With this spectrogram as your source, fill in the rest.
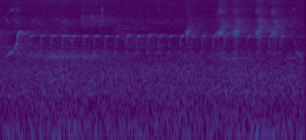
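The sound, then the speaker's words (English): Birds call in the early morning in Franklin, Massachusetts: a faint, sustained high whistle and a few short chirps over a steady background hiss. “Listening to the bird calls early this morning here in Franklin, Mass.”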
